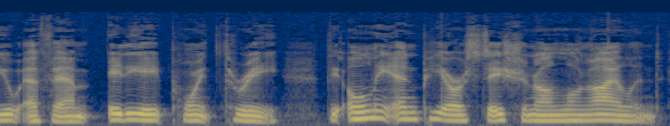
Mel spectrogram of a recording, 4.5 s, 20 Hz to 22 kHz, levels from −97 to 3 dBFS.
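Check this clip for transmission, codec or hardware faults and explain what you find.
One fault turns up: audio missing between chunks at 2.96 s, just after "the only", likely from a 2 s chunk handover dropping roughly 15 ms and splicing both sides into a brief skip.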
